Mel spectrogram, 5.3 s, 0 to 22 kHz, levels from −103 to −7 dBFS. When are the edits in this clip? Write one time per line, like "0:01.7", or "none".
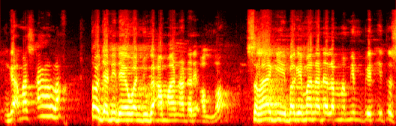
0:01.0
0:03.1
